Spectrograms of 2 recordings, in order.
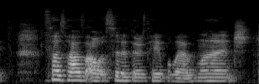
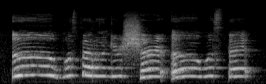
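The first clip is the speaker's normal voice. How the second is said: much higher, startled asking; surprised classmates; 12 semitones higher than usual. Retold or imitated. Classmates spotting a stain, high and startled. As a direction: point it out in alarm. Classmates pointing at her shirt.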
